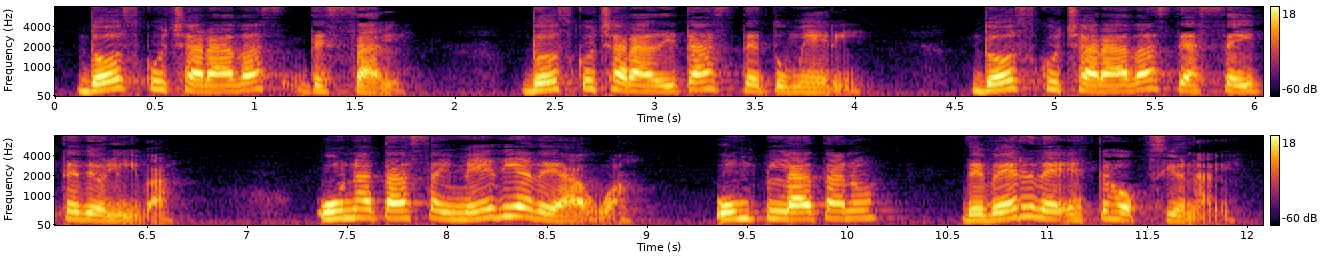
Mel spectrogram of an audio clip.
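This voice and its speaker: A woman in her thirties hosting a TV cooking show from a studio kitchen, upbeat and quick to echo her guest. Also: a little high, breathy edge. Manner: bright, affirming echoes of her guest. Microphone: lapel mic.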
